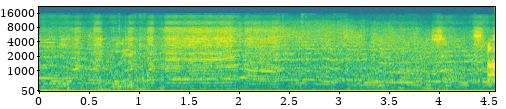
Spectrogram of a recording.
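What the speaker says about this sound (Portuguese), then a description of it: "o carro à frente está acelerando tudo e dando o máximo do motor" A Formula 1 race car in the F1 2013 video game at full throttle, its engine a loud, sustained high-pitched whine that climbs steadily without a break.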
